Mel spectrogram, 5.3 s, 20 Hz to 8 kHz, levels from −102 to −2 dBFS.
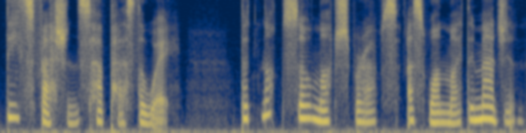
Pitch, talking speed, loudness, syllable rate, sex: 210 Hz, 160 wpm, -23 LUFS, 5.3 syllables/s, female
